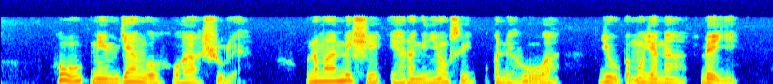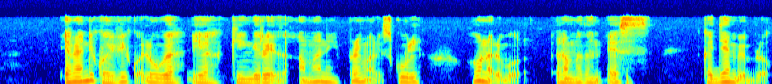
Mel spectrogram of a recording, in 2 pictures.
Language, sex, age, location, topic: Swahili, male, 25-35, Mombasa, education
